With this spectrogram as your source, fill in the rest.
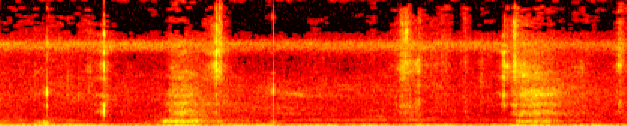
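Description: Leaves rustle as a monkey scrambles through undergrowth.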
